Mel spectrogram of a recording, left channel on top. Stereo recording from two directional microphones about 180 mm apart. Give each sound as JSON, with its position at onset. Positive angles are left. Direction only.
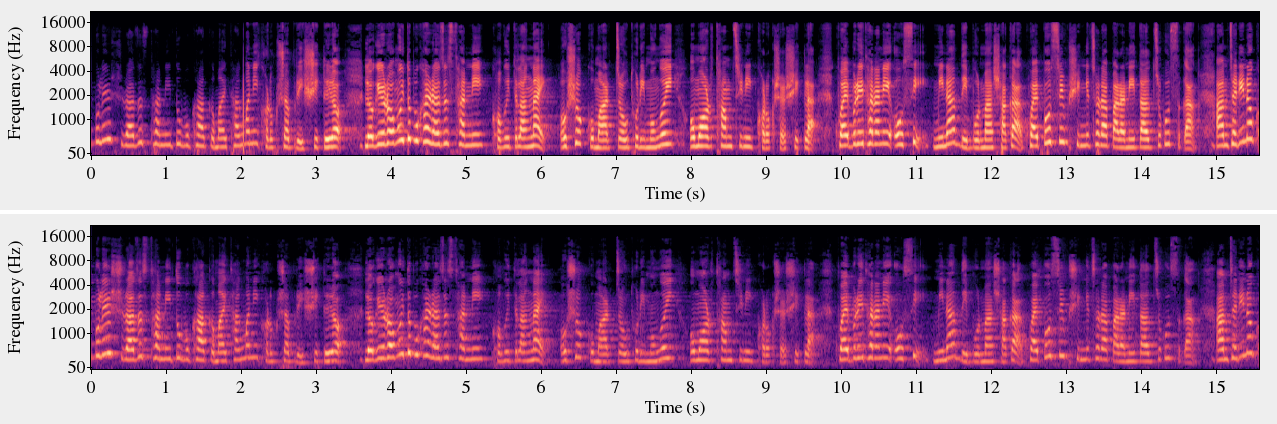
{"t": 0.5, "sound": "a woman's voice", "side_deg": 20}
